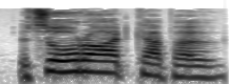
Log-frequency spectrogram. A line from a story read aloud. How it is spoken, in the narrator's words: Sean yelled back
